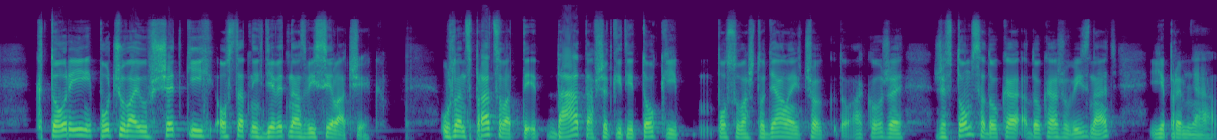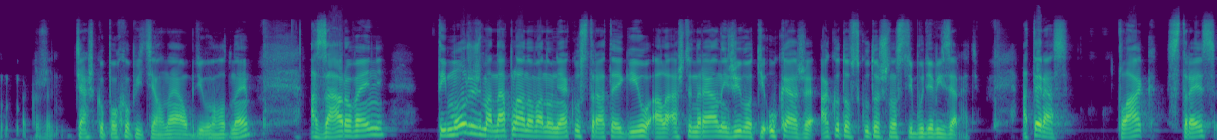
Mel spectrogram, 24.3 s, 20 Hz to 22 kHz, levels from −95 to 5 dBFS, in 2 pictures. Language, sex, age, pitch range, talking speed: Czech, male, 20-39, 110-140 Hz, 150 wpm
